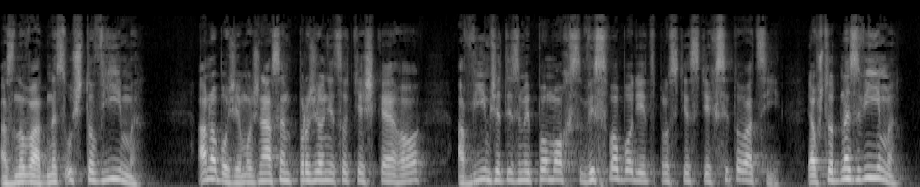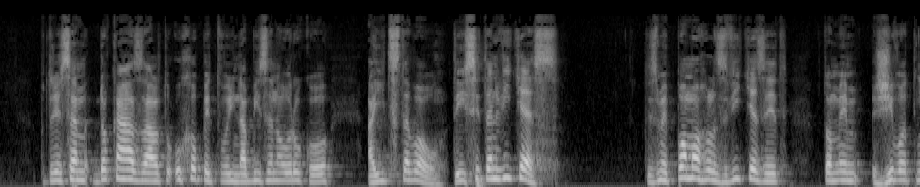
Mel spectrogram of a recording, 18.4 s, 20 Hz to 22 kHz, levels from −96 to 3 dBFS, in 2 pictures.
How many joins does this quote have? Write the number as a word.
one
